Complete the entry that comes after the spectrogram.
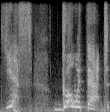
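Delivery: high, emphatic cheer of approval; excited encouragement. Retold or imitated. Drama teacher to student with a bird idea, excited encouragement. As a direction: urge the student on with delight.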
